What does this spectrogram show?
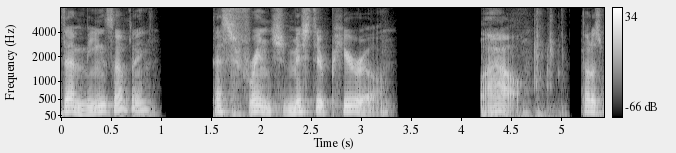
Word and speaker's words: Monsieur Pierrot: This is French, and it's pronounced Mr. Piero.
